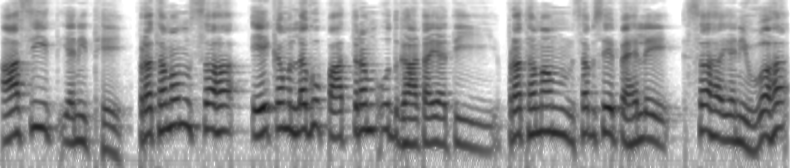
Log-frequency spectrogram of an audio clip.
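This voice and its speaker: A man with a fairly high voice takes a Sanskrit text slowly, word by word. He reads each word, then stops to explain what it means, in an unhurried, measured way. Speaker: Sanskrit teacher. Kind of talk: line-by-line textbook explanation.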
